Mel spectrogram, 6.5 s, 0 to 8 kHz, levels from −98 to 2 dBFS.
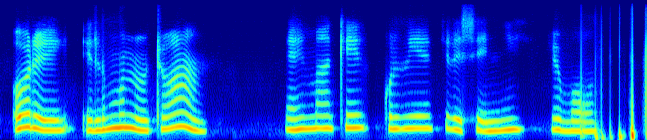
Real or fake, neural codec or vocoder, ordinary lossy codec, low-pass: fake; codec, 24 kHz, 0.9 kbps, WavTokenizer, large speech release; none; 7.2 kHz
